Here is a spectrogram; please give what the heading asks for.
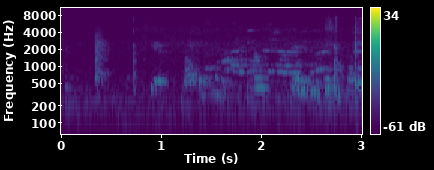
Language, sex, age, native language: Icelandic, male, 11, Icelandic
